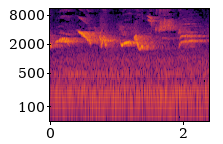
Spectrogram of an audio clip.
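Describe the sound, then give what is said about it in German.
Birds chirping outdoors in a village, bright high tweets and quick short trills in close succession, fairly faint over a soft steady background hiss. “Die Vögel zwitschern”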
